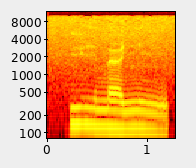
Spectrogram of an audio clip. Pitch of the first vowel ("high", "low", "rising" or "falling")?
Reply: low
